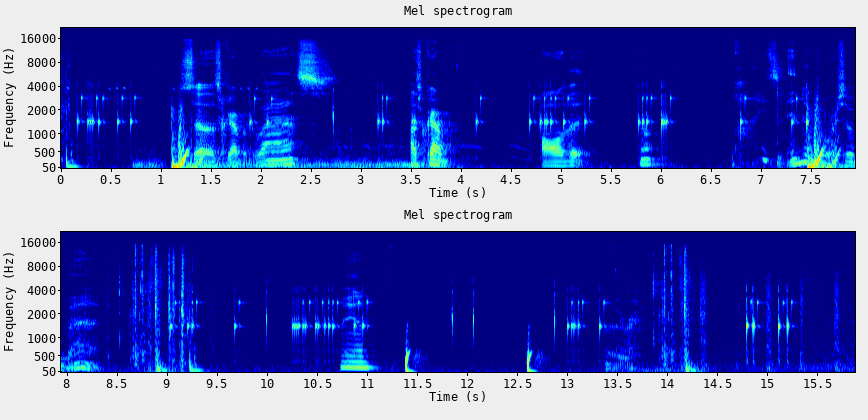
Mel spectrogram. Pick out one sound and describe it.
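Short soft blips chime repeatedly as game menu items are picked.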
